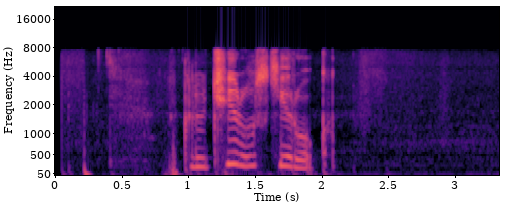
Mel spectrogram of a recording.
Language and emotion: Russian, neutral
